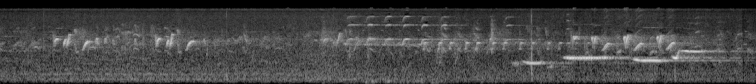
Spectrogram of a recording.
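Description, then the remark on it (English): Bright, whistled bird song recorded during fieldwork in a gorge in Kalbarri, Western Australia. It rings out in repeated phrases, with overlapping notes and trills that echo and linger through the gorge, with no voices present. “I recorded this while I was doing fieldwork in Kalbarri, Western Australia. The gorge made the song echo so perfectly, I think the magpie just enjoyed hearing itself.”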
